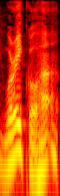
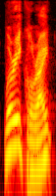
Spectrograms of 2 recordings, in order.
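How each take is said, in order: First: Mock disbelief with a rising "huh?"; sarcastic question. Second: "We're equal" dropped flat and falling, then a short rising "right?"; sarcastic retort. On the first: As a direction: scoff at the idea, tune going up on "huh?". Sarcastic challenge to equality. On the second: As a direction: state it as settled, then needle with "right?". Repeats the jab, landing it. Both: Real, not acted.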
